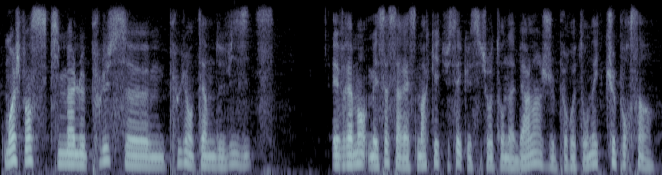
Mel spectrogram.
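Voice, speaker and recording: A man's voice: medium pitch, moderate pace, dull audio. Rambling young man telling a story. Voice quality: rambling, many fillers and restarts. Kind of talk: casual storytelling chat.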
